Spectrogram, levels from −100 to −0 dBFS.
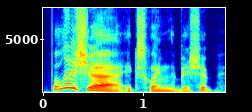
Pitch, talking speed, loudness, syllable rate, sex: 135 Hz, 130 wpm, -17 LUFS, 6.0 syllables/s, male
